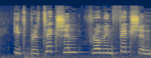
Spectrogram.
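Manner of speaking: loud, attempted put-on South African accent. Quoting a line, a film reviewer attempts a South African accent. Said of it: "you're trying to do a South African accent there".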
